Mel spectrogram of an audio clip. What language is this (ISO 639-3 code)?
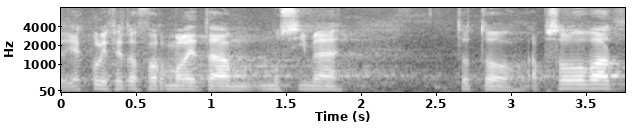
ces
